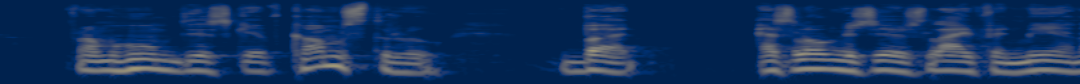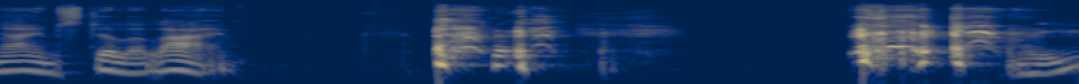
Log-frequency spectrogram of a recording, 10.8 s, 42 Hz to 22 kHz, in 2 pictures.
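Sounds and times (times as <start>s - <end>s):
speech: 0.4s - 6.7s, 7.6s - 8.5s
person coughing harshly with labored, difficult, rasping coughs: 7.6s - 8.6s, 9.7s - 10.7s.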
